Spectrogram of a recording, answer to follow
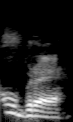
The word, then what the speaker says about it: cubre: her other eyebrow, so we just say it's Cubre is cover.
